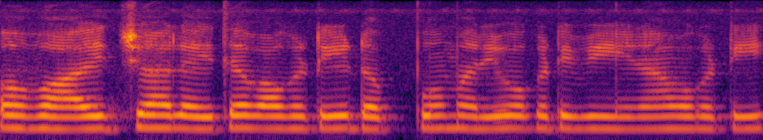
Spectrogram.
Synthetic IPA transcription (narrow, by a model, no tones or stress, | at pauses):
ʋaːjd͡ʒjaːlɐjt̪eʋaɡɐʈiɖɐbːumɐɾijoɡɐʈiʋiːnaʋoɡɐʈi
